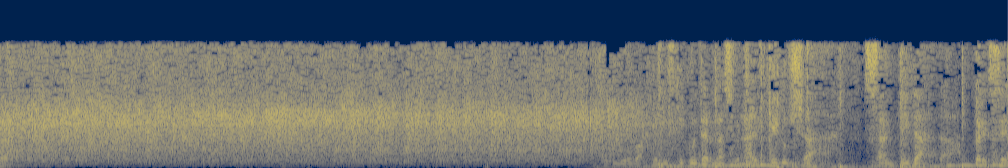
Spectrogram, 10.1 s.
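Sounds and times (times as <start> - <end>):
crowd applause: 0.0 - 7.0
speech: 6.2 - 10.0.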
